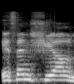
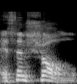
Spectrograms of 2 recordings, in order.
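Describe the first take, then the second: First: The ending is said as three sounds, shee-al. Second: The ending is said as one syllable, shal. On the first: The speaker calls it wrong. "যত শিয়াল আছে ইংলিশে" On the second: The speaker calls it right. "সব হয়ে যাবে শল"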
